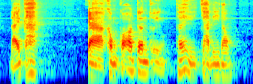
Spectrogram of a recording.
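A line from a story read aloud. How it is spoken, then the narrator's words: Soft question. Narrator (Vietnamese): nàng khẽ hỏi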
